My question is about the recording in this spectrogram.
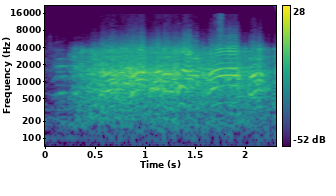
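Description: Studio audience laughing at a punchline, the laughter swelling up over the first half second and then holding steady.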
